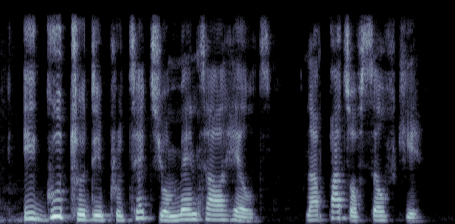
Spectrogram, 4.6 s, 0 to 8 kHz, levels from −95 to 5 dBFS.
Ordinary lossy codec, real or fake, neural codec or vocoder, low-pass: none; real; none; 7.2 kHz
